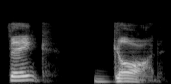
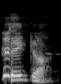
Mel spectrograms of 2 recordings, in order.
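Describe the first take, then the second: First: It is said slowly. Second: It is said fast.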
